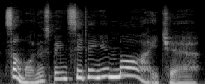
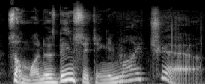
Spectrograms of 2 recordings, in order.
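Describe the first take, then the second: First: It is said in a middle-sized voice. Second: It is said in a great big voice.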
